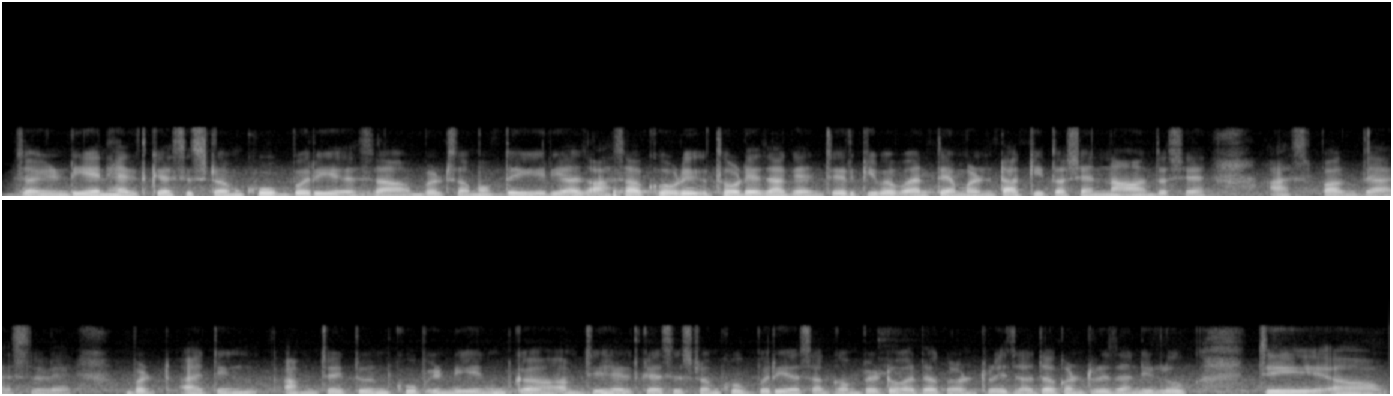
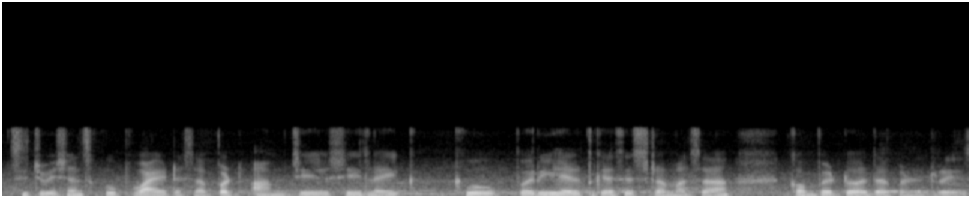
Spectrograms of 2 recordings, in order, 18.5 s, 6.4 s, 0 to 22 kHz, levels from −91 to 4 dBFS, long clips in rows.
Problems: background sounds at intervals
